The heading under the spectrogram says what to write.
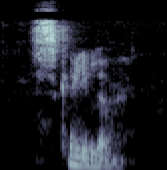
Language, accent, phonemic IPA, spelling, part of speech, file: English, Southern England, /ˈskeɪ.lə/, scalar, adjective / noun, LL-Q1860 (eng)-scalar.wav
- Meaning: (adjective) 1. Having magnitude but not direction 2. Consisting of a single value (e.g. integer or string) rather than multiple values (e.g. array) 3. Of, or relating to scale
